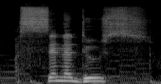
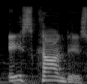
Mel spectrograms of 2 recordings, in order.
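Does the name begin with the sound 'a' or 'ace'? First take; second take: a; ace. First: The name starts with a bare 'a' sound. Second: The name starts with the word 'ace'. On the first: The speaker calls it wrong. "I was totally reading that the wrong way" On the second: The speaker calls it right. "We'll call him Ace"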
